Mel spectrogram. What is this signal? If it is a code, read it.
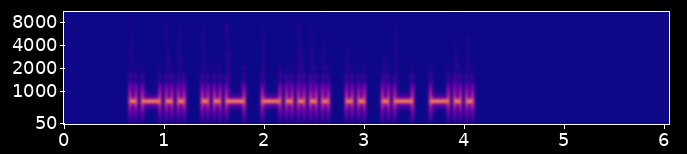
Morse code, heard as a keyed tone, about 20 wpm, 700 Hz. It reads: LU6IAD
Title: DXCC-100 Call Signs - 6 Characters - 20wpm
